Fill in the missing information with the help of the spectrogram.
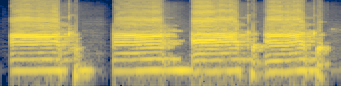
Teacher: पहले मुख से आवाज आ रही, फिर उसके बाद नाक बज रहा है। तो पहले चंद्रबिंदु में पहले मुख से क्या हो उच्चारण होता है, उसके बाद नाक से होता है।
